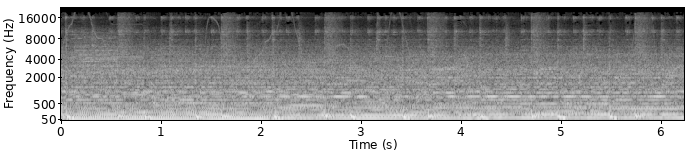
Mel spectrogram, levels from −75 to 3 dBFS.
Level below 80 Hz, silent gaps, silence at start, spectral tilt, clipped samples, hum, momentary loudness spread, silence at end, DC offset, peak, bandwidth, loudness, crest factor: -16 dBFS; none; 0 s; -4.5 dB/octave; under 0.1%; none; 1 LU; 0 s; under 0.1%; 0 dBFS; 19.5 kHz; -9 LUFS; 8 dB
